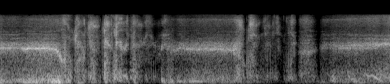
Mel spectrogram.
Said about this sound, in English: That was a kettle boiling.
